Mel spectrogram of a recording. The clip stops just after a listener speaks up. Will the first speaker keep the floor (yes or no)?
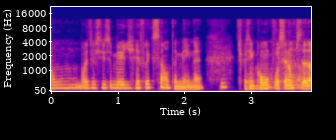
yes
